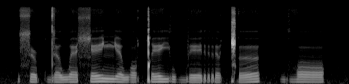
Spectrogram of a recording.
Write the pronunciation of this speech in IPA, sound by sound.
s ə˞ p d ɜ w ɛ ɬ e ɲ ɛ w ɔ ǃ e j u b e r ə ǁ ə | ɡʱ ɔ

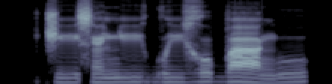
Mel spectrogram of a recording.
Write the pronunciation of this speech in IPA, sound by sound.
t͡ʃ iː˨ s ɛ̃˧ ɲ iː˧ ɡʷ iː˧ ɣ o˦ b aː˦˨ ŋ u˦

